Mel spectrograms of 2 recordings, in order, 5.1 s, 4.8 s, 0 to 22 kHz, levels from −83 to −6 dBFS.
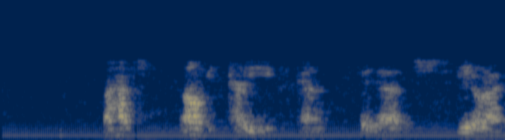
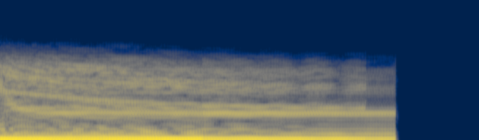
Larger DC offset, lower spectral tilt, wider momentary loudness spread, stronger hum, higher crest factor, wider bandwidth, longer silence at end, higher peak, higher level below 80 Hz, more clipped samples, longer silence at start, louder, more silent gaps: second, under 0.1% vs 10%; second, -3 dB/octave vs -9 dB/octave; first, 20 LU vs 7 LU; first, 50 Hz at -65 dBFS vs none; first, 22 dB vs 8 dB; about the same, 4 kHz vs 4.4 kHz; second, 0 s vs 0.8 s; second, -20 dBFS vs -4 dBFS; second, -82 dBFS vs -14 dBFS; neither; first, 1.05 s vs 0 s; second, -40 LUFS vs -16 LUFS; neither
